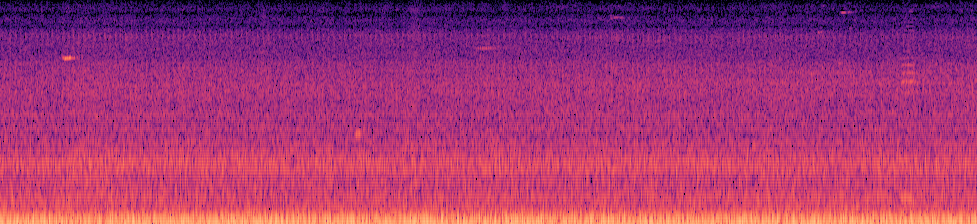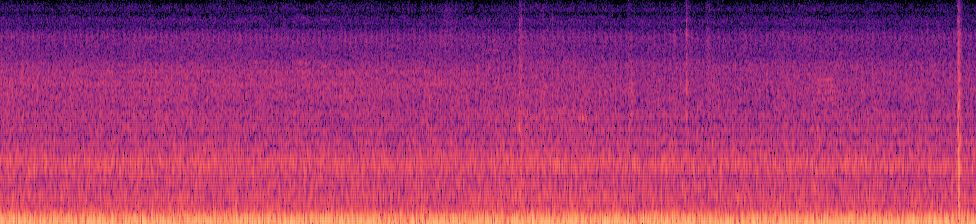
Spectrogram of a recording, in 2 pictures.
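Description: Steady low rumble of a car driving along a city street: engine and tyre noise without breaks, with a faint steady high tone.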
